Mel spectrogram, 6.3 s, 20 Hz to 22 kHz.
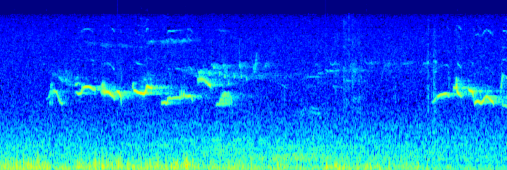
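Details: On 28 March 2019, on the Camino de Santiago at Zamudio, a common blackbird sings two warbling, fluted phrases of looping slurred notes separated by a pause of about three seconds, over a steady rumble.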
